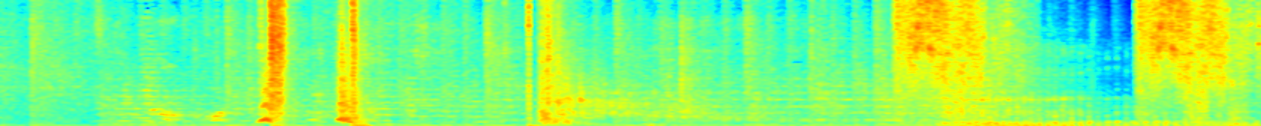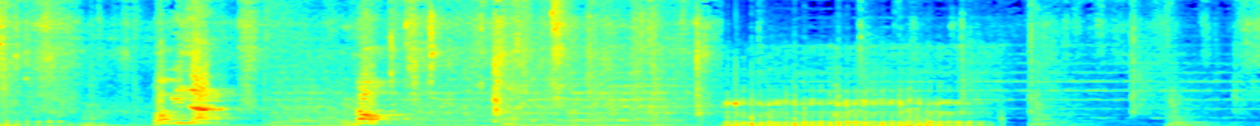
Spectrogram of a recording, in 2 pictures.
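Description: Action background music with added sound effects: a few sharp, shot-like cracks in the first four seconds, and two heavy booms, about six and thirteen seconds in. Short vocal cries come between the booms.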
